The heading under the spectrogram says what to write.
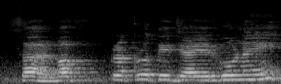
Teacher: ये चरण की समाप्ति पे है, चौथे चरण की समाप्ति पे। तो विसर्ग का उच्चारण ह ही होगा।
